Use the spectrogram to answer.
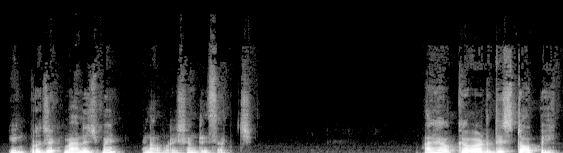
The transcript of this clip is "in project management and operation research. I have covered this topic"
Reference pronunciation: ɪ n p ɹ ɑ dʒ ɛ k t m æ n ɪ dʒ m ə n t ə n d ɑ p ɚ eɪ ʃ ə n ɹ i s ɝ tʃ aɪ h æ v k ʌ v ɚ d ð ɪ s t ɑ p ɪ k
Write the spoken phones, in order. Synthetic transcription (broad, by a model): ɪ n p ɹ ɑ dʒ ɛ k t m æ n ɪ dʒ m ə n t ə n d ɑ p ɚ eɪ ʃ ə n ɹ i s ɝ tʃ aɪ h æ v k ʌ v ɚ d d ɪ s t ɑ p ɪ k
